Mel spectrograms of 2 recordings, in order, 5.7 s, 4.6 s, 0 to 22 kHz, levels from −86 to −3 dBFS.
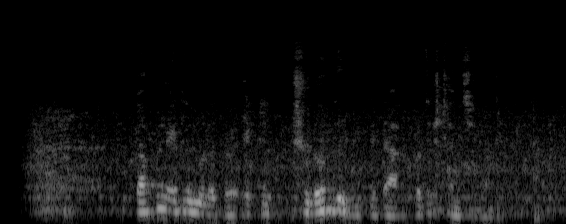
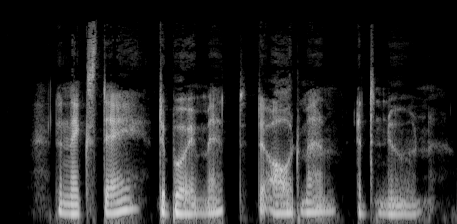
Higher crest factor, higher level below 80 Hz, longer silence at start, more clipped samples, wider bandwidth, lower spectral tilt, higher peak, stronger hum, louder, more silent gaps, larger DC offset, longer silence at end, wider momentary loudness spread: about the same, 20 dB vs 20 dB; second, -72 dBFS vs -54 dBFS; about the same, 0.25 s vs 0.35 s; neither; second, 11.5 kHz vs 15.5 kHz; first, -7 dB/octave vs -5 dB/octave; second, -26 dBFS vs -6 dBFS; neither; second, -45 LUFS vs -25 LUFS; neither; neither; second, 0 s vs 0.25 s; first, 19 LU vs 13 LU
